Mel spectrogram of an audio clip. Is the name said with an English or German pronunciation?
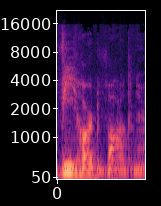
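German. The name is said with German pronunciation.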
